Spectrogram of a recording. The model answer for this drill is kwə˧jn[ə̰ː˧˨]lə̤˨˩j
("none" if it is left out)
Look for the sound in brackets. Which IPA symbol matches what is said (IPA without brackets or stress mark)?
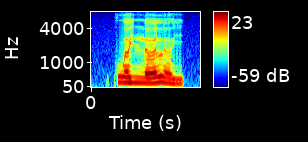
əː˨˦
